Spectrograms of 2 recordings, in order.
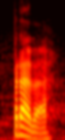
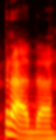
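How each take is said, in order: First: "Prada" with a tapped Spanish r, understated; Spanish pronunciation. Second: "Prada" low, with Italian flair on the rolled r; Italian with attitude. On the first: Showing the Italians her Spanish version of Prada, Spanish pronunciation. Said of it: "In Spanish, we would say". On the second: Contrasting it with plainer Spanish, Italian Prada with attitude. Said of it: "doesn't have as much attitude, like". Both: Shown as a demonstration.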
